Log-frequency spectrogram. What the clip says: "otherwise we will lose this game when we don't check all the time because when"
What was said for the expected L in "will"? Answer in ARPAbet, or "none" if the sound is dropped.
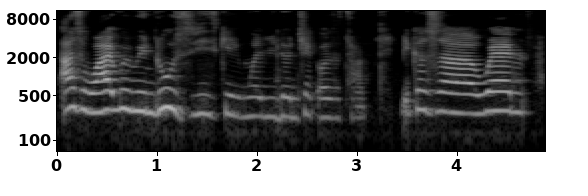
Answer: N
